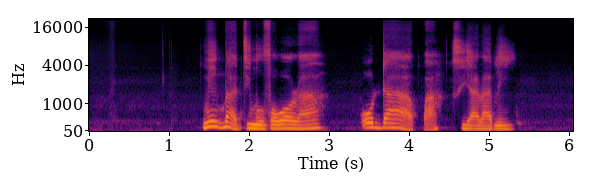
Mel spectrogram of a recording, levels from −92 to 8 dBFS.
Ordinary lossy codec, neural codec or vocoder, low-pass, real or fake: none; autoencoder, 48 kHz, 32 numbers a frame, DAC-VAE, trained on Japanese speech; none; fake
